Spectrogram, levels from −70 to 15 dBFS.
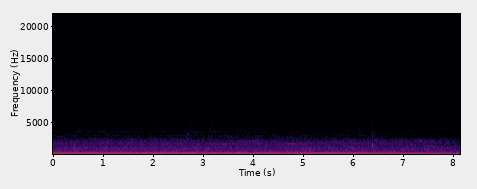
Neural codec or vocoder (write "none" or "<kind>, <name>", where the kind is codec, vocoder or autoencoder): none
